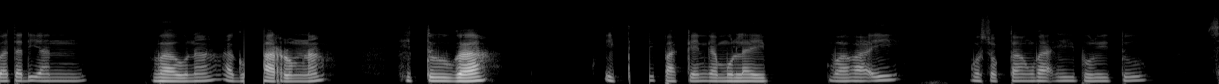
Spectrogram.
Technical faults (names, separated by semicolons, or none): input switched to a poorer device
